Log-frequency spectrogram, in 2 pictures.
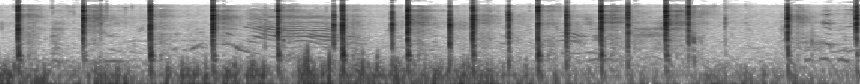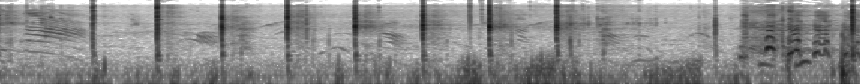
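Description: Sharp, irregular knocks of a hammer and a hand-held stone striking spider conch shells, about two a second, as the shells are broken open to get the meat out.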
